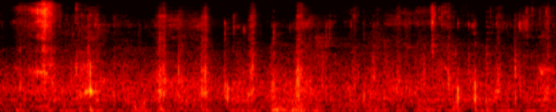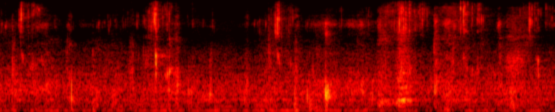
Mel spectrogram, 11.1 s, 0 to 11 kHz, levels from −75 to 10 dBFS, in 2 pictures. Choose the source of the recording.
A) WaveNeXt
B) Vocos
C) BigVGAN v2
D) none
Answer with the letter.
D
